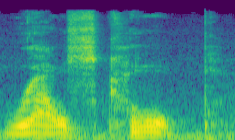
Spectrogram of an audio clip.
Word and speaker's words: Rouse Culp: Man, Roscoe kind of gives me cringes when I hear that name, because growing up, my last name is Rouse Culp. Rhymes with mouse and gulp, but a lot of people can't say it.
